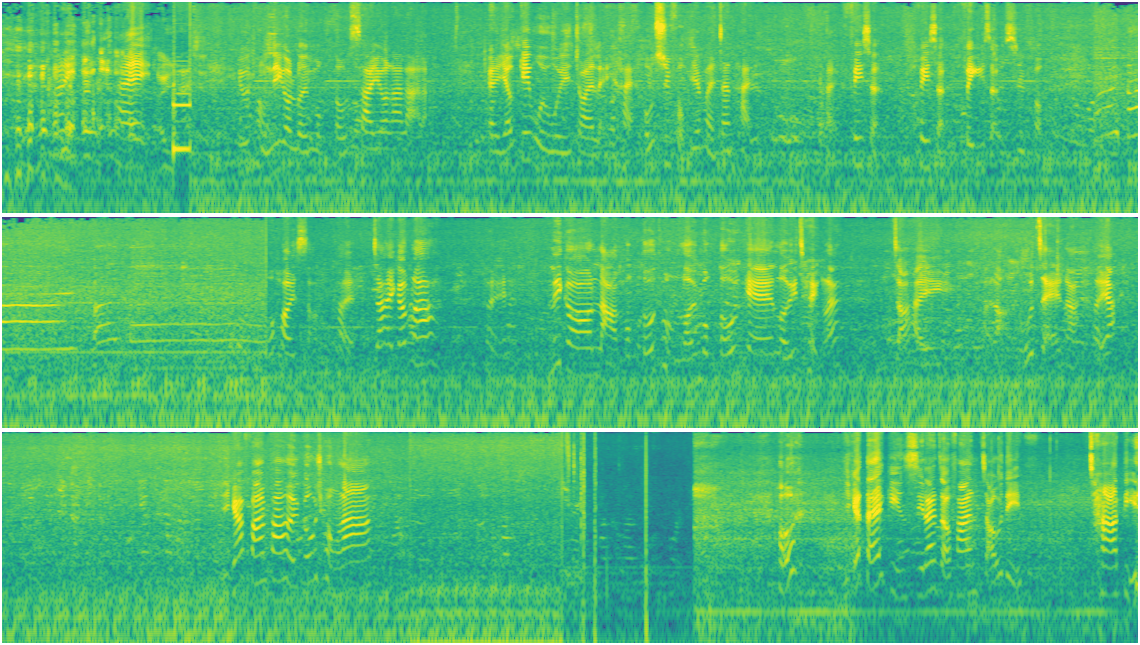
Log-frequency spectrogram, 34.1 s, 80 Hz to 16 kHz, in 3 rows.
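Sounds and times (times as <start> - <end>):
people talking: 0.0 - 33.0, 33.6 - 34.0
ferry engine rumbling: 0.0 - 34.0
held tones: 1.7 - 2.0.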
